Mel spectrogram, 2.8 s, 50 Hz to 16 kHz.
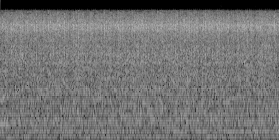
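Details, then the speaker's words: Ford F-150 after replacing a stuck VCT solenoid that caused a rough idle and about 10 codes, now passing the code scan: a smooth, steady idle with no surging, hunting or stumble, sounding like a big blue's supposed to. "Sounded like a big blue's supposed to sound. More rocking and rolling."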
